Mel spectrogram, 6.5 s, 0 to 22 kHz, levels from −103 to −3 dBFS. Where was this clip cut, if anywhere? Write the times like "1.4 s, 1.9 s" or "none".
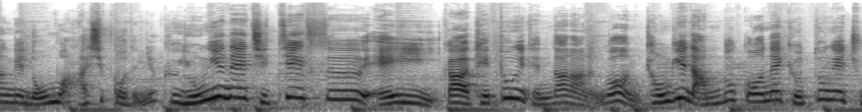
1.2 s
